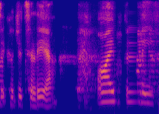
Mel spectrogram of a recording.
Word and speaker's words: Kujichagulia: I think for me, and I pronounce it KUJICHAGULIA, I believe it's about drive and progression.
